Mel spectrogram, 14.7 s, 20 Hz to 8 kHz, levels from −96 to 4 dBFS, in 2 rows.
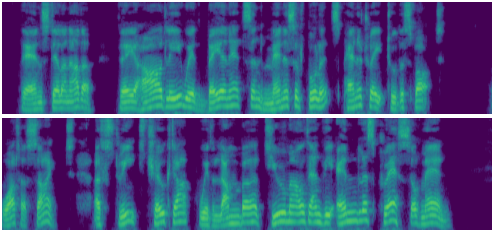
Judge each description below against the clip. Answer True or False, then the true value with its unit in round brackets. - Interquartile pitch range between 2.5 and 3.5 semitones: False (4.8 semitones)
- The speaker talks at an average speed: False (125 wpm)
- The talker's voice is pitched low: False (155 Hz)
